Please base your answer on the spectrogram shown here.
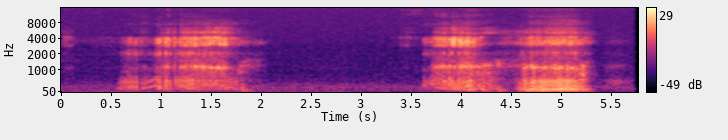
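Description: Deep, rattling snores on breathing in, with a softer breath out between; ordinary loud snoring.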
